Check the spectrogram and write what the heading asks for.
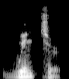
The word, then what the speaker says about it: winter: Well, so in the word winter, the only aspirated consonant is T, right? Winter, winter. However, we study in DDM that the T can be canceled, and some people say winter. In that case, it's all vibrated. There's no aspiration in winter, winter, winter, winter, if we say it fast.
